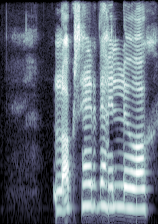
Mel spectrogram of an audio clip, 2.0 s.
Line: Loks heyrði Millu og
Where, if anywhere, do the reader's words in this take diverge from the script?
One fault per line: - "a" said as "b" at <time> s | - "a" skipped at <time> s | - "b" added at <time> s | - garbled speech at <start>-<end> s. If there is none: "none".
none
